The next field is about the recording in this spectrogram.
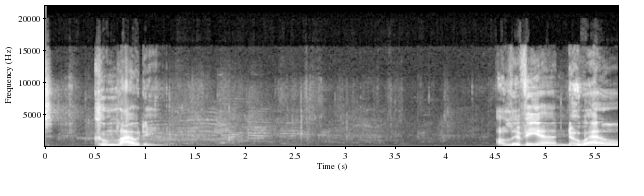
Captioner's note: audience applauds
